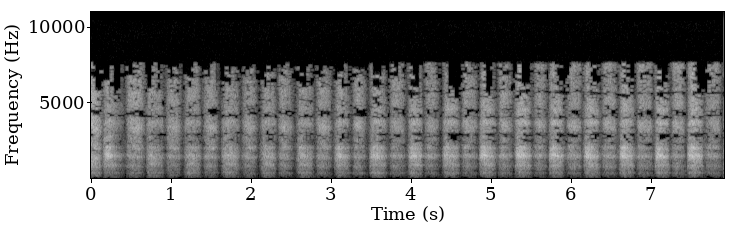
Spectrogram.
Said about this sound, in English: But now I'm going to switch. I'm going to switch from my breathing being controlled by my subconscious, and I'm going to control it from my conscious.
